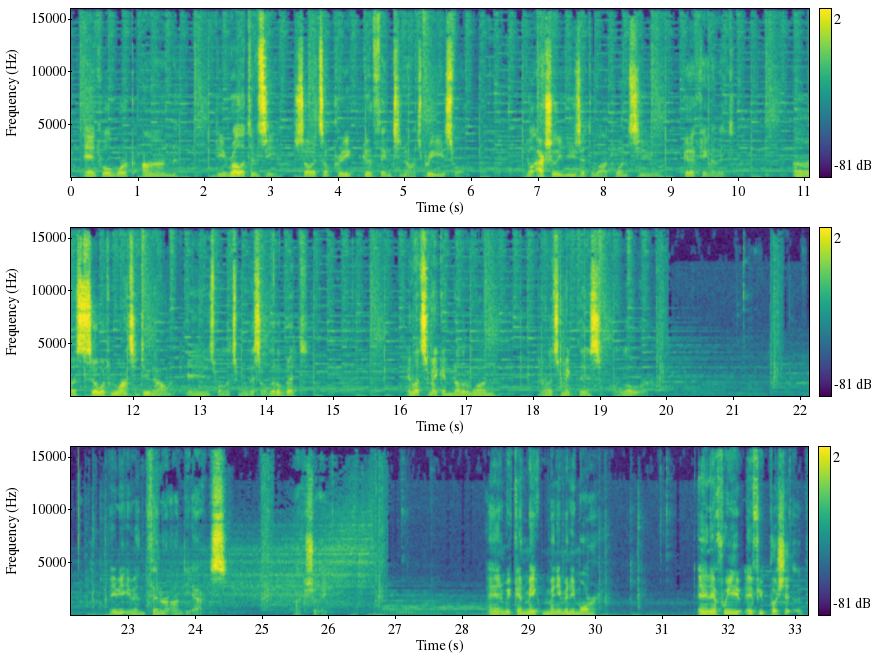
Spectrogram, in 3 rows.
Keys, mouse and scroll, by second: 6.6-9.8 middle drag, 11.4-13.2 middle drag, 13.2 click, 16.2 shift+d, 17.4-17.9 drag, 17.9 s, 21.5-22.2 drag, 22.5 s, 27.7-28.3 drag, 28.3-29.4 middle drag, 29.9 shift+d, 31.0-31.7 drag.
